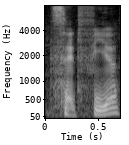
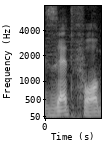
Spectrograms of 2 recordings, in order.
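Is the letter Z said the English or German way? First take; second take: German; English. First: The letter Z is said the German way. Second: The letter Z is said the English way. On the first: "the German pronunciation would be Z four" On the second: "I always say Z four"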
